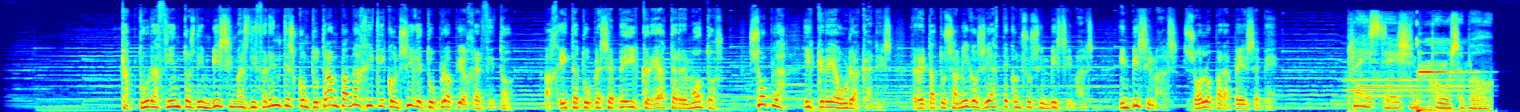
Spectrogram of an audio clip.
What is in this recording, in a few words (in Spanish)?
anuncio; Invizimals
